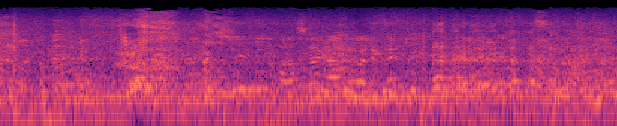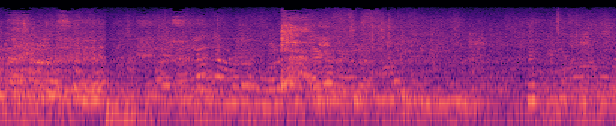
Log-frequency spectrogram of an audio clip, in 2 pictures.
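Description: Indistinct chatter: several people talking at once, with no clear single voice.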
